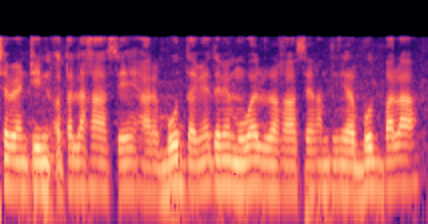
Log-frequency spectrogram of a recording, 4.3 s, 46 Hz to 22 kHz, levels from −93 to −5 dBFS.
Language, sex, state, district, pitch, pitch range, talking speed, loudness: Bengali, male, Assam, Hailakandi, 125 Hz, 120-130 Hz, 210 wpm, -16 LUFS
